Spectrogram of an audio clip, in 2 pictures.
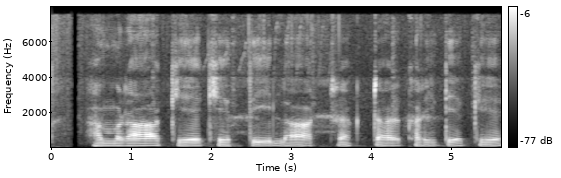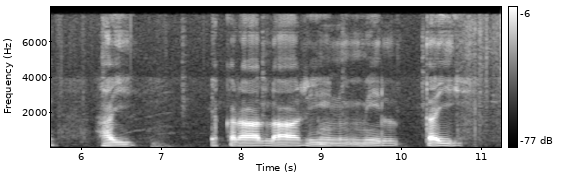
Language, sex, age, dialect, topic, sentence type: Magahi, male, 18-24, Southern, banking, question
